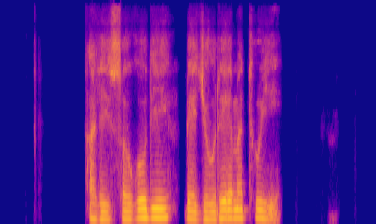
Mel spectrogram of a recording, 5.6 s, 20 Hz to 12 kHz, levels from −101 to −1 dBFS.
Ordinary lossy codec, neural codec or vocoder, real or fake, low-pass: Opus, 32 kbps; codec, 24 kHz, 0.9 kbps, WavTokenizer, medium speech release version 1; fake; 10.8 kHz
